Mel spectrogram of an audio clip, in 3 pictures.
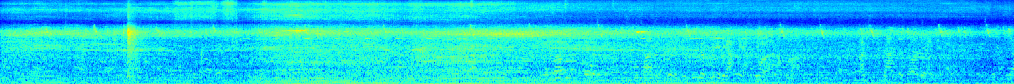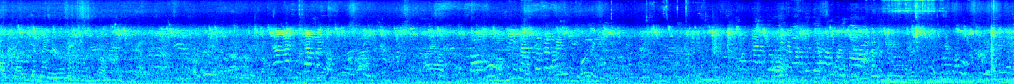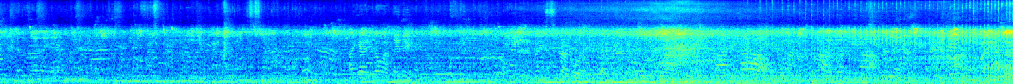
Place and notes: Walking in the market, Traffic sound, The sound of birds, Helicopter flying through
